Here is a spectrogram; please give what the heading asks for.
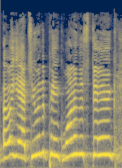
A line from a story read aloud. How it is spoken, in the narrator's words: Elizabeth screamed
